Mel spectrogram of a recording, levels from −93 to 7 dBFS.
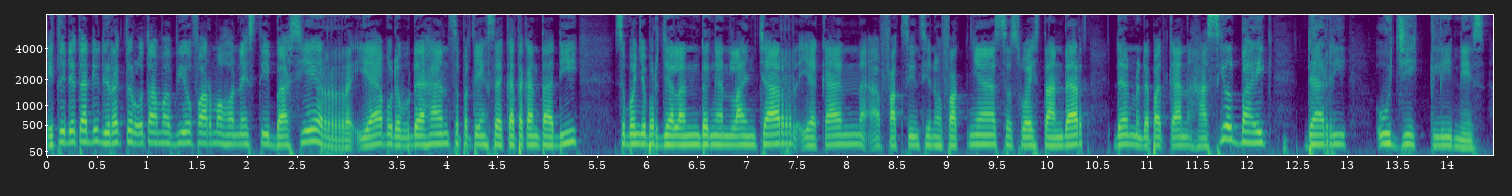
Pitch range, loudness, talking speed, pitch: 140-165 Hz, -18 LUFS, 135 wpm, 150 Hz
